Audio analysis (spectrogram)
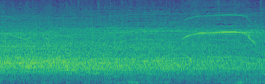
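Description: A large concert crowd in Boston claps and cheers in a dense, steady roar, with a shrill whistle cutting through near the end before the noise begins to ease.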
